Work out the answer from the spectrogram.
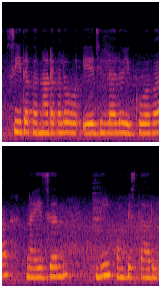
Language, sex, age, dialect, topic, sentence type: Telugu, female, 18-24, Telangana, agriculture, statement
